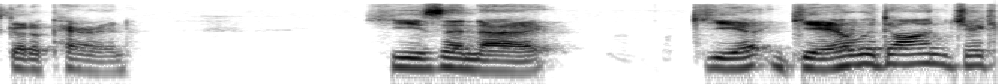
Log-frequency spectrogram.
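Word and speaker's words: Gealdan: He's in Gaeladon. Jake, how do you say it? Gaeladon? Michael yeah. Kramer say Giladon. Yeah. He says Giladon, but it's not spelled that way.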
